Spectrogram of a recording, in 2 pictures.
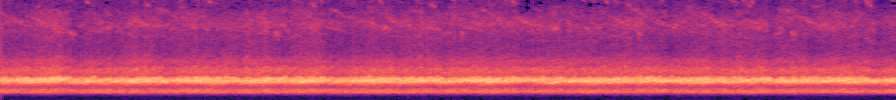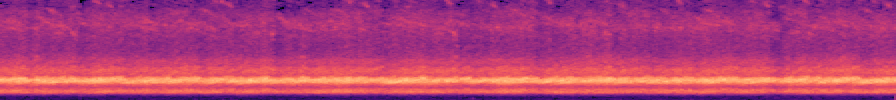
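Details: Many frogs singing together at a pasture pond, captured with a Zoom recorder; continuous high, shimmering trill from overlapping voices holds an even level throughout, with nothing else audible.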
